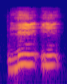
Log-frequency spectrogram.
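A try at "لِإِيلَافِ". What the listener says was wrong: লি ই টান আছে ভাই লা টান আছে বলেন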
